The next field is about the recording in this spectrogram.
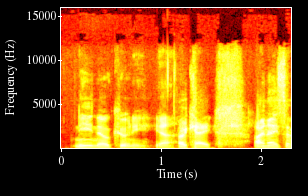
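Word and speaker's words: Ni no Kuni: nino Kenny anymore but how's it pronounce properly me no kuni knee no kuni yeah okay I know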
